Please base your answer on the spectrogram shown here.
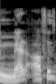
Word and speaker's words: Met Office: मैंने इसलिए बोला क्योंकि T के शुरू में भी E है और आखिर में O है, दोनों में syllable है, क्या है? वॉवल है। तो ऐसा T जो दोनों वॉवल के बिटवीन में हो, चाहे स्पेस भी हो, उसको D में कन्वर्ट करते हैं, जैसे Met Office।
